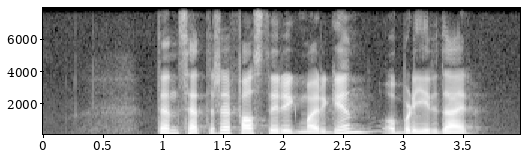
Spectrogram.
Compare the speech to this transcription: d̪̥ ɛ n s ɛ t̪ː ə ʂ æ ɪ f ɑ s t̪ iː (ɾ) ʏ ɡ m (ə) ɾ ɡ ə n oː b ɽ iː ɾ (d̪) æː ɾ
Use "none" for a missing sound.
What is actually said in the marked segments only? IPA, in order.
ɾ, ɑ, d̪

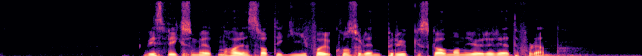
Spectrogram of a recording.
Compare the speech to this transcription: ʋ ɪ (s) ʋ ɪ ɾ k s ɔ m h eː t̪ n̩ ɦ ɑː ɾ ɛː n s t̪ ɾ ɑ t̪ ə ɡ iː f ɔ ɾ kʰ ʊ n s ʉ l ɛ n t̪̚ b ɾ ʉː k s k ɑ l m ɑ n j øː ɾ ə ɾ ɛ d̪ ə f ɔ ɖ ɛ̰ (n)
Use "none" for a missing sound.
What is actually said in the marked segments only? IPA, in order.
s, n

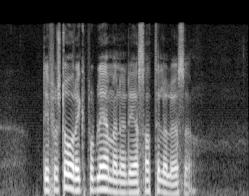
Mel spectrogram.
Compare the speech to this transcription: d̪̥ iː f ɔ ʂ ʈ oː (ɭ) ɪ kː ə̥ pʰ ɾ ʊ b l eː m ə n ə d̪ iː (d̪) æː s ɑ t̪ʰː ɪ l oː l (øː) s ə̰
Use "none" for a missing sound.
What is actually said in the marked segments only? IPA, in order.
ɾ, none, øː

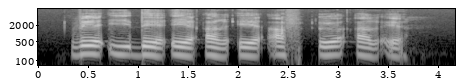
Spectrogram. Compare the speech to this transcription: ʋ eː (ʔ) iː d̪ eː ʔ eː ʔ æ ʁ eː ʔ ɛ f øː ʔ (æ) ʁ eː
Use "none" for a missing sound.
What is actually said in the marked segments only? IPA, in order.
ʔ, æ

